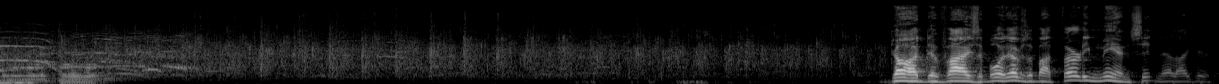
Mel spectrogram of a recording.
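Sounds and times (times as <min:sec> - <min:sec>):
audience clapping: 0:00.0 - 0:09.5
speech: 0:08.9 - 0:12.1.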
